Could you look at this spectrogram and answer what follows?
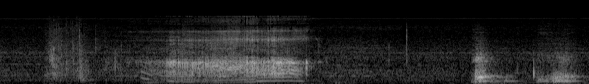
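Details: Snoring in sleep, recorded while travelling in Valencia: a rough, rattling snore followed by softer snorting breaths against faint room noise.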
